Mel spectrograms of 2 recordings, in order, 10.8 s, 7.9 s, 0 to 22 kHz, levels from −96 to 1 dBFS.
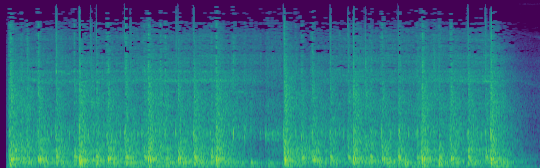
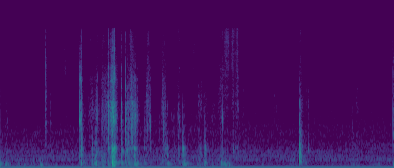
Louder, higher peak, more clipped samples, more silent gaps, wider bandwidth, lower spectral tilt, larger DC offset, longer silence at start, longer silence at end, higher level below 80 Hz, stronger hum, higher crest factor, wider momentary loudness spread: first, -22 LUFS vs -57 LUFS; first, -2 dBFS vs -32 dBFS; neither; neither; first, 19.5 kHz vs 11 kHz; about the same, -4.5 dB/octave vs -5 dB/octave; neither; about the same, 0.1 s vs 0 s; first, 0.15 s vs 0 s; first, -36 dBFS vs -76 dBFS; neither; second, 20 dB vs 28 dB; second, 8 LU vs 18 LU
